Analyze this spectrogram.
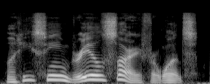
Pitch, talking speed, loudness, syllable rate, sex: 150 Hz, 200 wpm, -17 LUFS, 4.8 syllables/s, male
